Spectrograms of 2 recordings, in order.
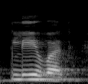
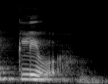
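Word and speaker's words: clever: pronounce नहीं करना है यदि आप प्रोनाउंस भी कर रहे हैं तो आधा प्रोनाउंस करना है कभी-कभी होता क्या है कि हम जब आर को प्रोनाउंस करते हैं तो पूरा र प्रोनाउंस कर देते हैं तो आपका प्रोनंसिएशन क्या होता है गलत हो जाता है क्लेवर इसको आपको बोलना है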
